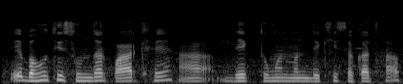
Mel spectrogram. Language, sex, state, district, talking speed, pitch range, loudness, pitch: Chhattisgarhi, male, Chhattisgarh, Sarguja, 195 wpm, 150-175 Hz, -30 LUFS, 155 Hz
